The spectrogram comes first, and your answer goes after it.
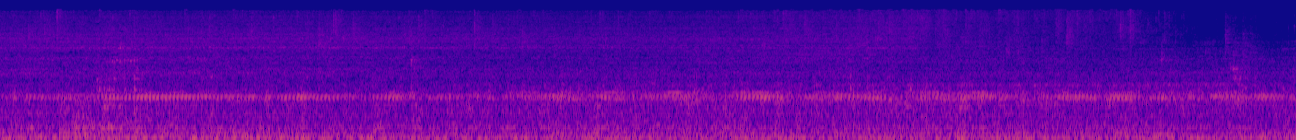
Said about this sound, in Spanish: Es el momento de disfrutar de una ducha matutina bien caliente y de poner un poco en orden esos pelos rebeldes frente al lavabo del compartimento.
